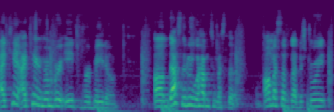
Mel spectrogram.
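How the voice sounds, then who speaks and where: Over music in the background, a woman with an American accent speaks very fast in an animated tone. Her pitch is medium, with ordinary variation. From US, DMV area (Virginia). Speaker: creative professional and brand ambassador. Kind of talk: podcast interview. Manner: casual, animated storytelling.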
